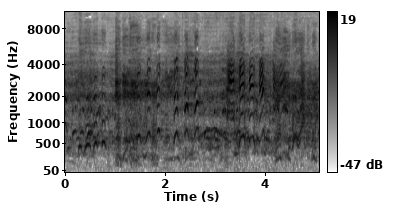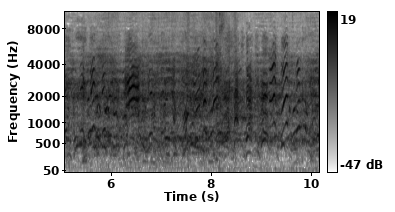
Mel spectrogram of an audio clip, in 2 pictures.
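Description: A man laughs menacingly.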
